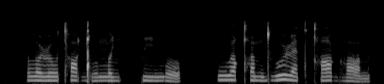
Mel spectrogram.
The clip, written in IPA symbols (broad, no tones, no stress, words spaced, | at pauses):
lˠoɭotʰɒ ɡ͡ǃoŋɒʎpːiŋo | wuqʰumdʱuɭæt qʰɒɡʱɒn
